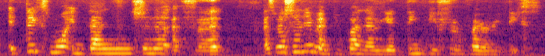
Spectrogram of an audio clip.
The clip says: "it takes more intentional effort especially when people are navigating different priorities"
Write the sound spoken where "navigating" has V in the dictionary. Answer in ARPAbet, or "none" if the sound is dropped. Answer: W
